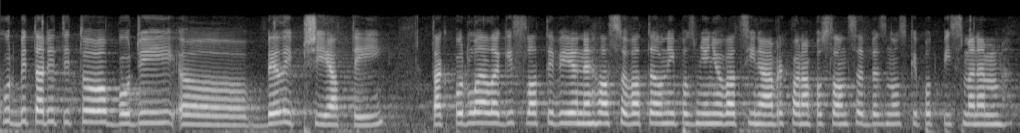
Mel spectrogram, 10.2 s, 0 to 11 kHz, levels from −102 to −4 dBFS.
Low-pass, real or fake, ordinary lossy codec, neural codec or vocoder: 7.2 kHz; real; Opus, 64 kbps; none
